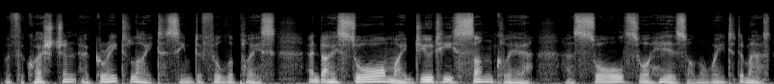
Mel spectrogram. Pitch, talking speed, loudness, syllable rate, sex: 95 Hz, 215 wpm, -18 LUFS, 4.8 syllables/s, male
